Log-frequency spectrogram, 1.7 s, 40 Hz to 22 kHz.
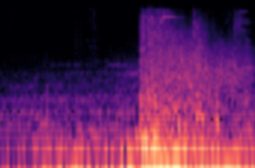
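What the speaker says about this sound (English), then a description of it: "Gunshot?" Sudden burst of gunfire in the stealth video game Dishonored 2, a dense loud crackling volley erupting after a quieter ambient stretch and continuing to the end.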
